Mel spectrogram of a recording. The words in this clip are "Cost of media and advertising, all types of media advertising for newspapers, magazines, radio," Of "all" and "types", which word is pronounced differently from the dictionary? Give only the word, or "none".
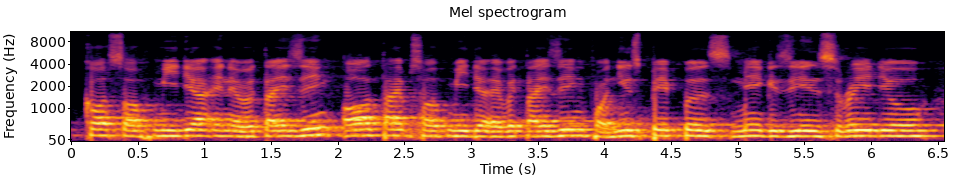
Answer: none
